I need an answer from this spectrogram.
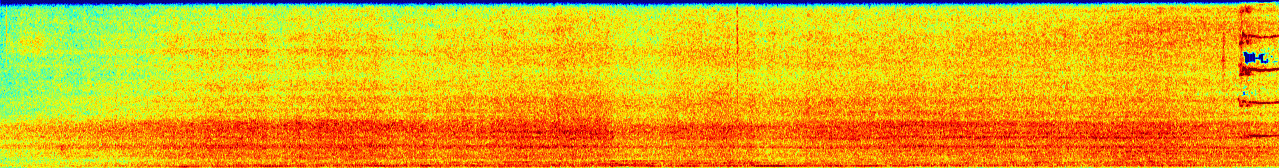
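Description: Electric passenger train running past along the platform close by. Wheels on rail with a steady hum from the train, growing louder over the first few seconds and then holding as the carriages pass.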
